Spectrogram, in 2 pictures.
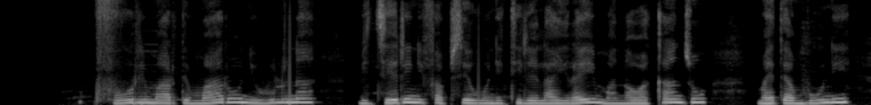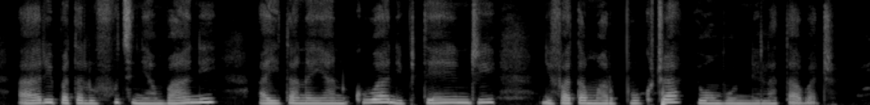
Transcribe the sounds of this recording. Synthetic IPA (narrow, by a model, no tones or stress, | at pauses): v̥uɾimaɾud̪emaɾuniulunə | mid͡zeɾinifapi̥seunit̪ilelaiɾajmanawakand͡zu | mant̪ambuni | a̰ɾipat̪alufut͡siniambani | aɦit̪anaianikuənipi̥t̪eɳɖ͡ʐi | nivat̪amaɾub̥uku̥ʈ͡ʂəewambuninilat̪a̰ba̰ʈ͡ʂə̥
